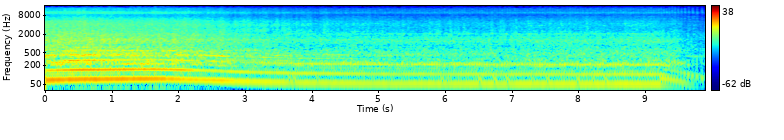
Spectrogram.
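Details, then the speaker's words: Troy-Bilt 22-inch mower, 4HP Briggs Quantum single-cylinder, throttle plate had no governor connection, owner-made linkage fitted: settles from a faster run to a steady, even lower speed; improvised governor linkage. "So I just tried to make my own whatever, and well, here it is right now. have it idling. If you push it forward, it'll go really fast. You just gotta find the sweet spot, you know?"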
